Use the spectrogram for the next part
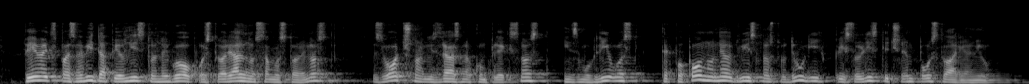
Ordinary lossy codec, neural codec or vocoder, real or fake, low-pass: AAC, 48 kbps; codec, 16 kHz, 4 kbps, FreqCodec, larger model; fake; 7.2 kHz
